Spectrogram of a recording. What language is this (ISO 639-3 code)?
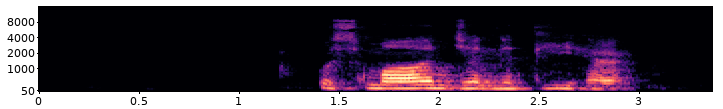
urd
